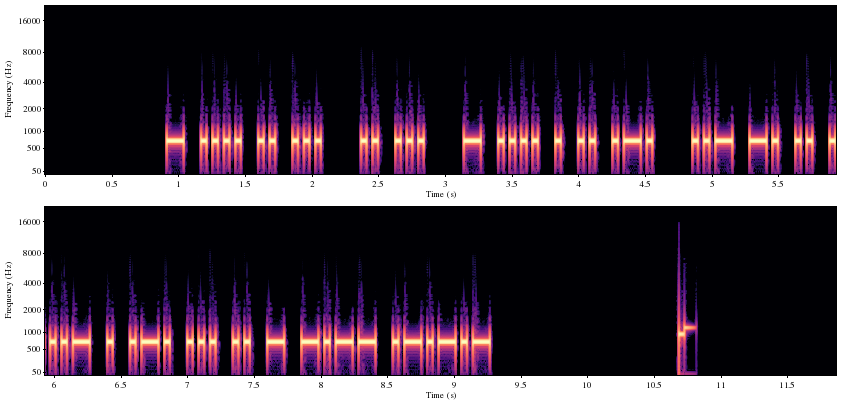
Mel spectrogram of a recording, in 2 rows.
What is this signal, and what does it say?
Morse code, heard as a keyed tone, about 28 wpm, 700 Hz. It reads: THIS IS THEIR UNIVERSITY.
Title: Sentences from Top 1000 Words - Review Part 5 - 28wpm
